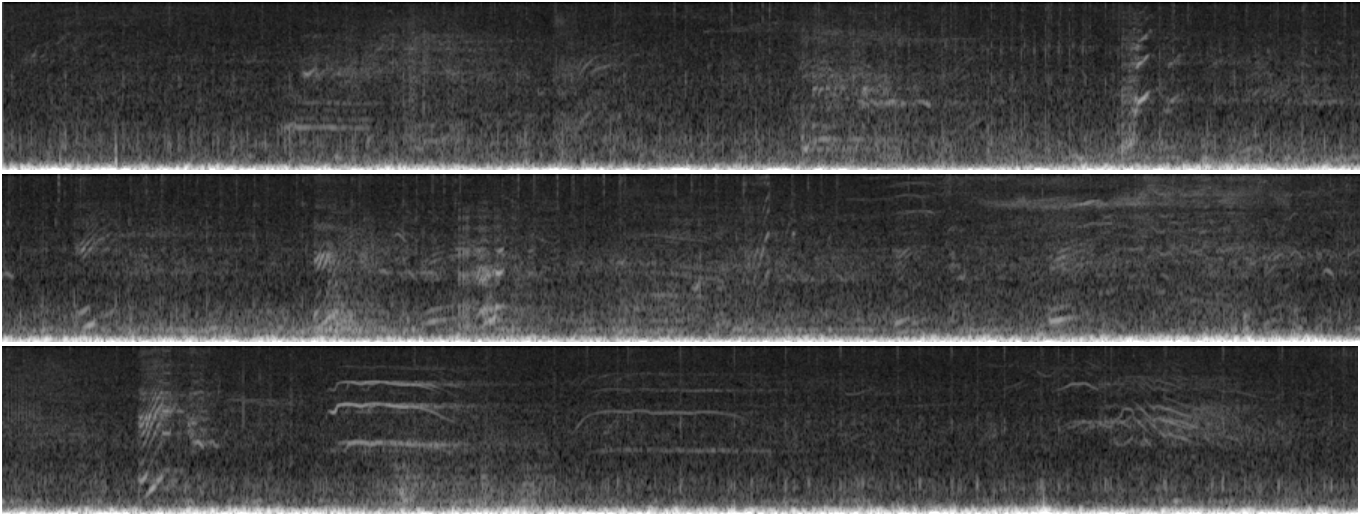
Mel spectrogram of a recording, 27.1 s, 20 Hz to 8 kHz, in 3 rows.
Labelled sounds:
22.0	23.0	killer whale, southern resident, 1.6 to 4.8 kHz

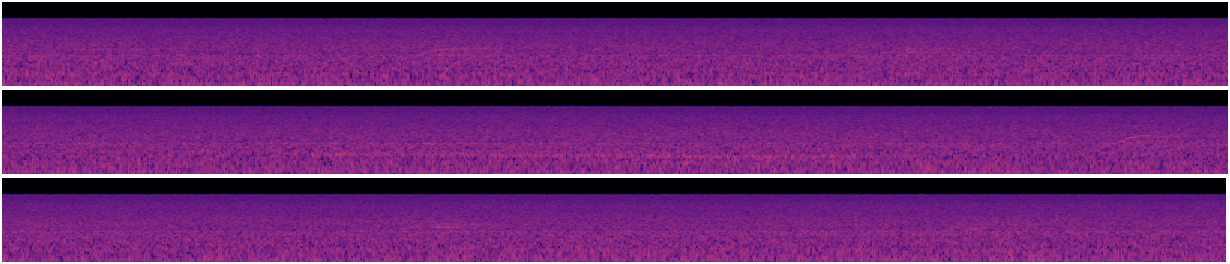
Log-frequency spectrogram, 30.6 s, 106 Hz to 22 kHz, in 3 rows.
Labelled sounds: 3.5	3.8	humpback whale, 0.83 to 1.2 kHz
19.6	19.8	humpback whale, 0.99 to 1.2 kHz
24.0	24.3	humpback whale, 0.90 to 1.2 kHz

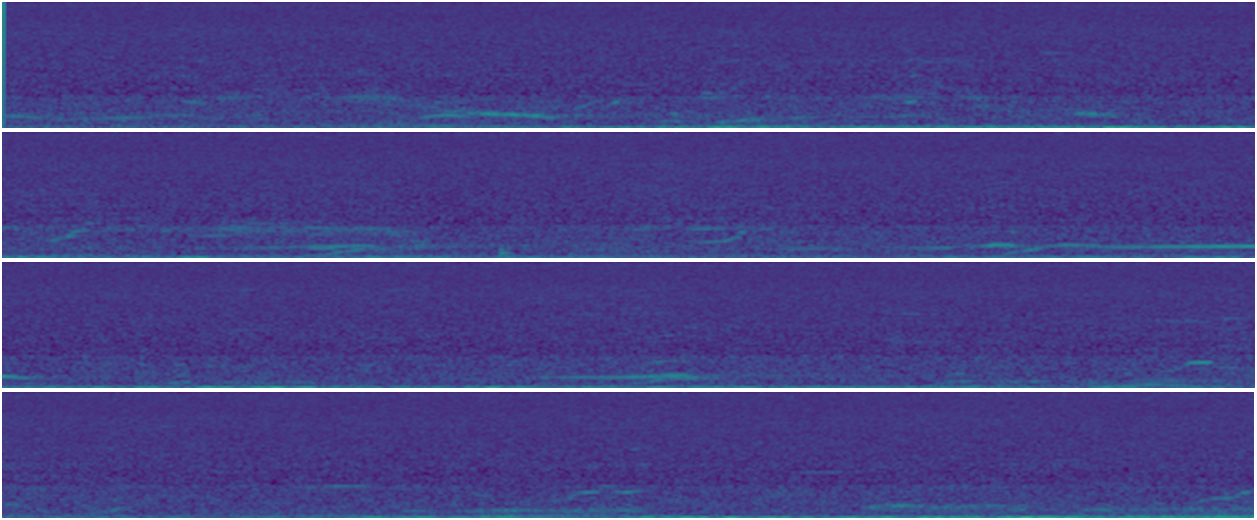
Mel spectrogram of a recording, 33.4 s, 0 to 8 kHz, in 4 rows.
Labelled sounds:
30.4	30.7	humpback whale, 1.1 to 1.2 kHz

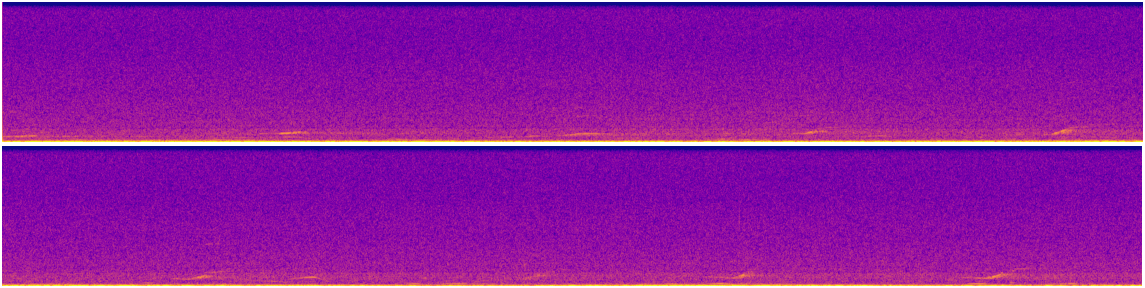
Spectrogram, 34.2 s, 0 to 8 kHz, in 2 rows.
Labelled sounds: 20.2	20.5	humpback whale, 0.80 to 0.90 kHz
32.3	32.5	humpback whale, 0.86 to 1.1 kHz

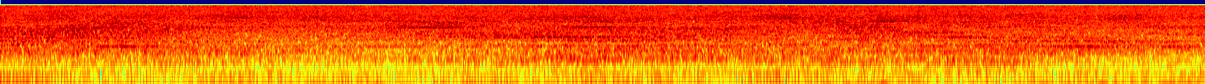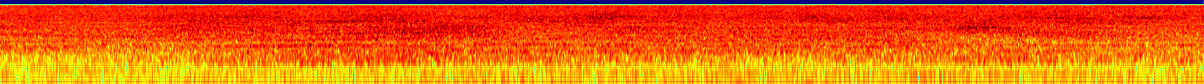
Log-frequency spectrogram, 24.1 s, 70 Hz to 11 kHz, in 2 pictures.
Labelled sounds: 9.5	9.8	vessel noise, 1.1 to 1.3 kHz

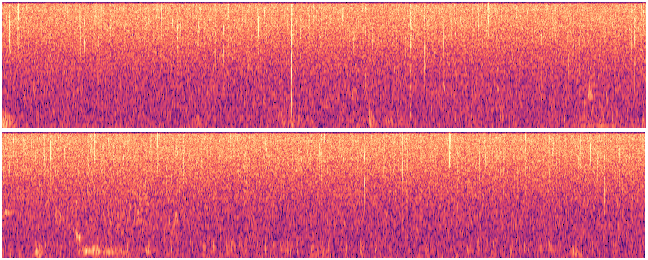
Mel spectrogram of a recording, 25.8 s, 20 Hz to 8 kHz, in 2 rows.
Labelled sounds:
12.9	13.1	humpback whale, 1.0 to 1.2 kHz

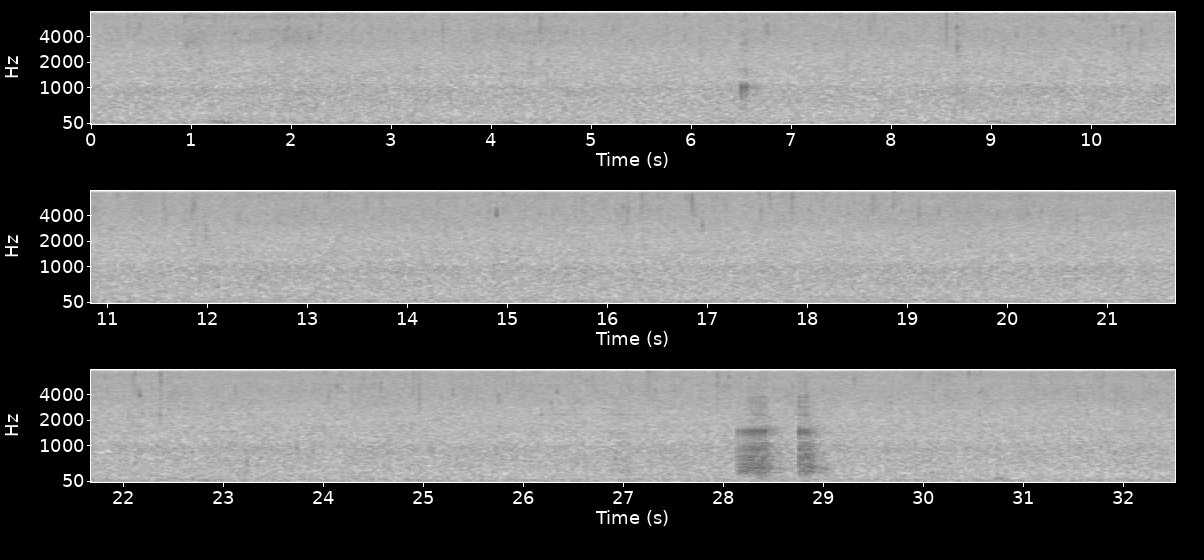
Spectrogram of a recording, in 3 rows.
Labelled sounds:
28.1	28.5	croaking sound likely from a nearby submerged object, 1.3 to 1.7 kHz

